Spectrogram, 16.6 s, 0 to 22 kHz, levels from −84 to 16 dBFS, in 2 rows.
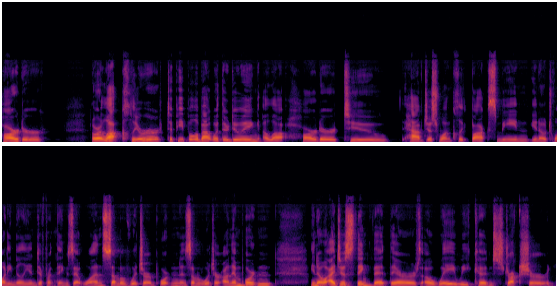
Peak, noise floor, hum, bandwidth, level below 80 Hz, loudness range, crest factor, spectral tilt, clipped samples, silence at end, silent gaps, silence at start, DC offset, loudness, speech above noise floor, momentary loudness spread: -4 dBFS; -62 dBFS; none; 14.5 kHz; -70 dBFS; 5 LU; 22 dB; -3 dB/octave; under 0.1%; 0.1 s; none; 0 s; under 0.1%; -24 LUFS; 38 dB; 12 LU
